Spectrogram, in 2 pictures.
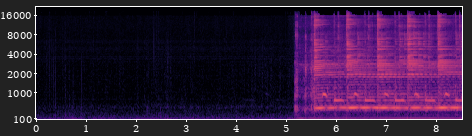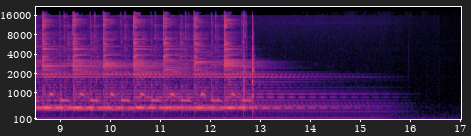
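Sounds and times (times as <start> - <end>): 
cuckoo clock striking: 5.2 - 15.7.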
